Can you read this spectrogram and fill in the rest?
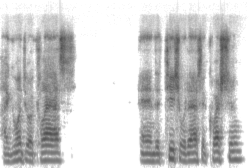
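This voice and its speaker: An elderly man in his eighties, originally from France and a native French speaker, answers audience questions with personal memories. His voice is warm and husky. He talks haltingly, stopping often to restart and fill with "yeah". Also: mid-range voice, level tone. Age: 80s.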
